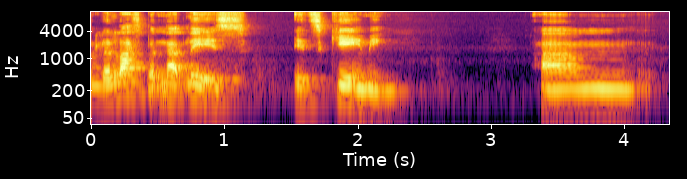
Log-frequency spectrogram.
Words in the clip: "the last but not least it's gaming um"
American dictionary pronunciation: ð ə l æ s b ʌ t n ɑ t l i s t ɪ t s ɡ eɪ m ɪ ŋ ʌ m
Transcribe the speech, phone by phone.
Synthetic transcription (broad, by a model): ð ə l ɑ s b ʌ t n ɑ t l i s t ɪ t s ɡ eɪ m ɪ ŋ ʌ m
